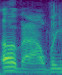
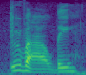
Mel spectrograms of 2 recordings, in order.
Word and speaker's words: Uvalde: there in uvalde uh people are pronouncing of aldi it's uvaldi uvaldi i think it's an it's a native american name um so well let's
